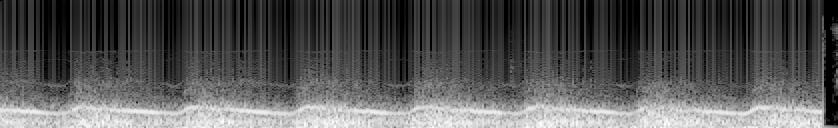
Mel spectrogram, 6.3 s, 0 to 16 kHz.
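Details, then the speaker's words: Stethoscope over a dialysis fistula or graft at the anastomosis or cannulation site: pulsing whooshing bruit with high-pitched whistling rise on each beat, about 70 a minute, indicating access stenosis. "and now this is what it sounds like if you have stenosis um or"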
